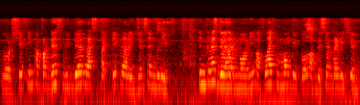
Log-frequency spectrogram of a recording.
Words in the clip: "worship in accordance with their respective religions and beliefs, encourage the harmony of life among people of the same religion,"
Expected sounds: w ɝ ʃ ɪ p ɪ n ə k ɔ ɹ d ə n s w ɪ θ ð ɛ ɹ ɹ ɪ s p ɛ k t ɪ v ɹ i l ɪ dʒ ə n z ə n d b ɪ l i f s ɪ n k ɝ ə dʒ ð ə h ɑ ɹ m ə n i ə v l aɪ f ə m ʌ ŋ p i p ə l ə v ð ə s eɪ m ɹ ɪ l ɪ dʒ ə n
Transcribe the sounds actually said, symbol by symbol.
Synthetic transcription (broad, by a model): w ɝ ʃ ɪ p ɪ n ə k ɔ ɹ d ə n s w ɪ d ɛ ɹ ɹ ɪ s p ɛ k t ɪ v ɹ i l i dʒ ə n s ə n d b l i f ɪ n k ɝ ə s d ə h ɑ ɹ m ə n i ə f l aɪ f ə m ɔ ŋ p i p ə l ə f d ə s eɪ m ɹ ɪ l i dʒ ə n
